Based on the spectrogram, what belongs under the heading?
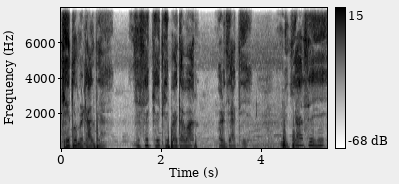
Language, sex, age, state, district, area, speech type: Hindi, male, 60+, Uttar Pradesh, Pratapgarh, rural, spontaneous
